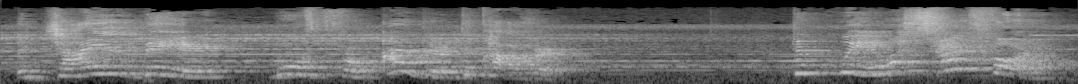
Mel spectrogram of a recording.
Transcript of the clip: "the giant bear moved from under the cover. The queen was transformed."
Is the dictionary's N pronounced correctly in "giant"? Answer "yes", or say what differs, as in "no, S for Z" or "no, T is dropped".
no, L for N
